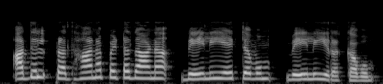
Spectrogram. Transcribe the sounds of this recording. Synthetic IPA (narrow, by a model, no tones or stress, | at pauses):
ɐðilprɐd̪ʱaːnɐpːe̞ʈːɐðaːɳɨʋe̞ːlijeːtːɐʋumʋe̞ːlijirɐkːɐʋum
